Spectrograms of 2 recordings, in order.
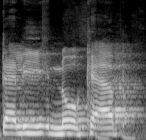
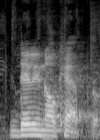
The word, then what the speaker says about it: DL9CAP: और नवा ट्रैक है डील 9 कैप मतलब डेली नो कैप I guess उसको इसी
